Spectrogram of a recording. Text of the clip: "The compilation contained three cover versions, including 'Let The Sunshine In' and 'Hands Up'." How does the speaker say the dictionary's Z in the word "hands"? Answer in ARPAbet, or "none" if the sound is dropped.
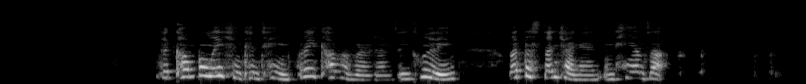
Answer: Z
